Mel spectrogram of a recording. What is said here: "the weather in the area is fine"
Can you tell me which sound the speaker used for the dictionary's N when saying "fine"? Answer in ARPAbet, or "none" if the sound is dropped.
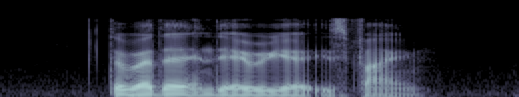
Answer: N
